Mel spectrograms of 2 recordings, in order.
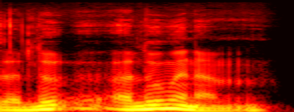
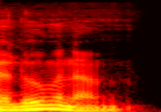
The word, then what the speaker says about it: aluminum: The second one was aluminium versus aluminum. They said, why do you keep saying aluminium? I said, isn't that how it's spelled?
